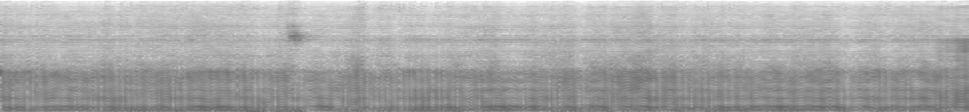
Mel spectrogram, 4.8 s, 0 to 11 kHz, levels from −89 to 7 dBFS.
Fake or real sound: fake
